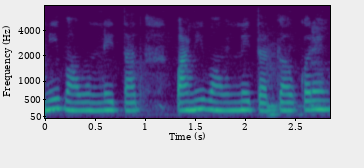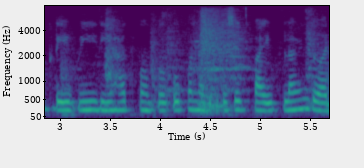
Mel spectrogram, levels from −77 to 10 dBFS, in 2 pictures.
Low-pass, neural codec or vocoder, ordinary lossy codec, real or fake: none; none; none; real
